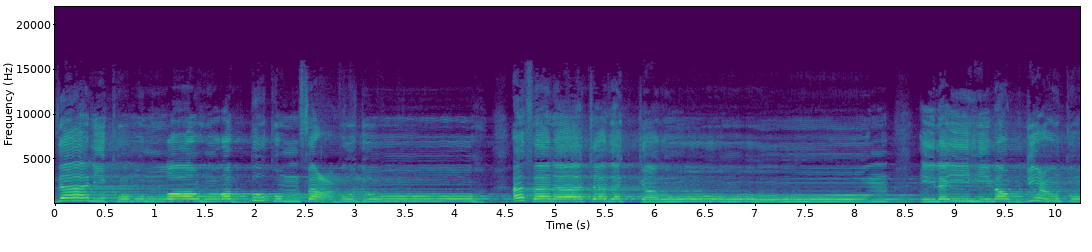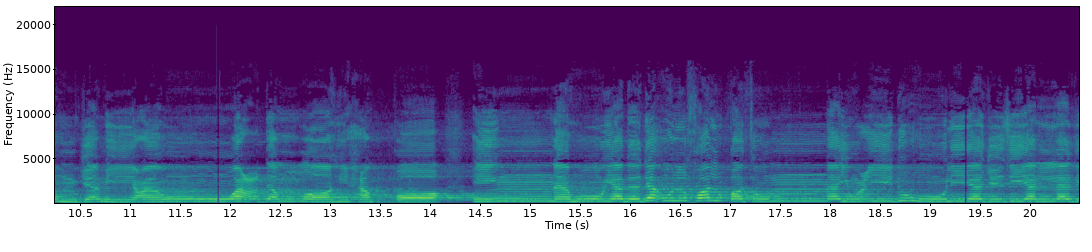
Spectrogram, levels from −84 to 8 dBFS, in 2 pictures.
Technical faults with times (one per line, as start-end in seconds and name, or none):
11.86-11.89 gap at a join of encoded pieces
19.34-19.37 gap at a join of encoded pieces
